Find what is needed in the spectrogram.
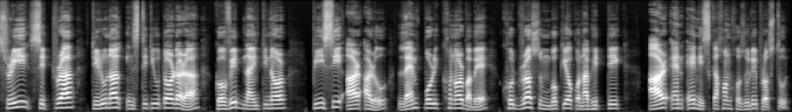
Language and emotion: Assamese, neutral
